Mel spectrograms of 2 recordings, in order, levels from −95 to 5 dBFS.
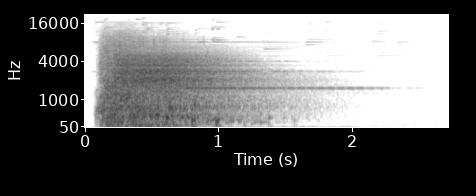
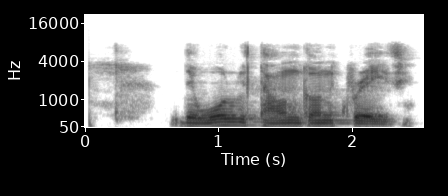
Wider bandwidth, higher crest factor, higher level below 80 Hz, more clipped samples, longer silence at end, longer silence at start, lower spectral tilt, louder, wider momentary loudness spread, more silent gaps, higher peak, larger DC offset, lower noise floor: first, 19 kHz vs 7.8 kHz; about the same, 18 dB vs 14 dB; first, -48 dBFS vs -54 dBFS; neither; first, 1.35 s vs 0.1 s; second, 0.1 s vs 0.25 s; second, -3 dB/octave vs -6.5 dB/octave; second, -21 LUFS vs -17 LUFS; about the same, 21 LU vs 22 LU; neither; second, -8 dBFS vs -4 dBFS; neither; first, -78 dBFS vs -41 dBFS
